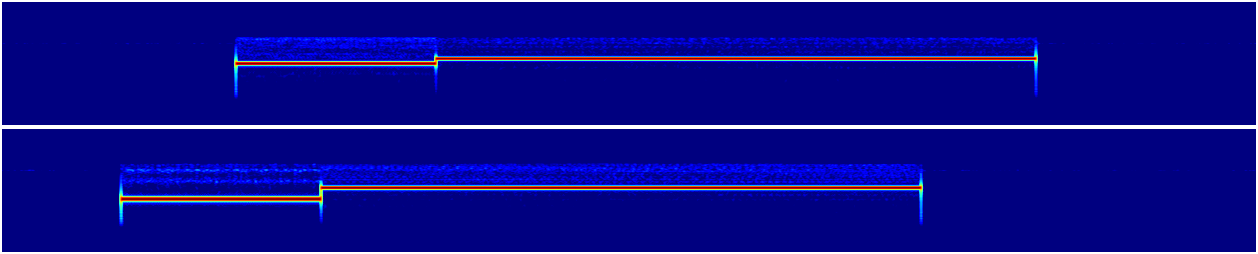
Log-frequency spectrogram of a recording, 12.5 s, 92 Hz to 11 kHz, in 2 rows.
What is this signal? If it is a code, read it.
Two-tone page, heard as a one-second tone, then a three-second tone, about 1010 then 1220 Hz, about 730 then 1120 Hz. It is heard from 1.2 to 10.9 s.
